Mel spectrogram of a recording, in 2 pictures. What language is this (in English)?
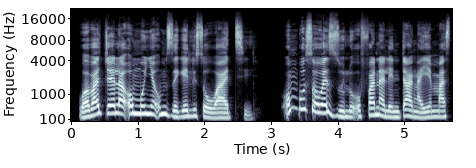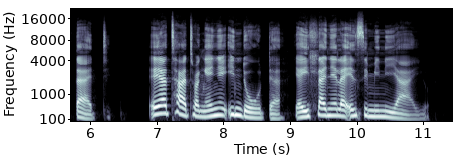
North Ndebele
